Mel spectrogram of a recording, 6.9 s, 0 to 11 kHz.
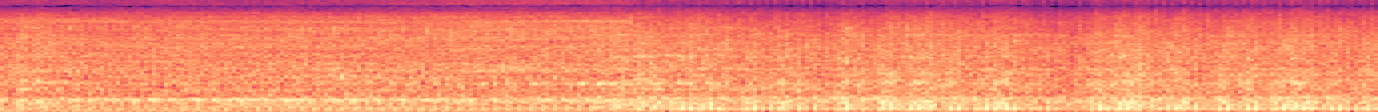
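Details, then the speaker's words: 2017 Suzuki DF115 four-stroke outboard on flush hose, way overdue for service, stalling: uneven lumpy idle with irregular stumble; carbon-fouled plug, running rich for unknown reason (maybe injector), misfiring. "It's got some uh carbon built up on it. It's running a little rich there for some reason."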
